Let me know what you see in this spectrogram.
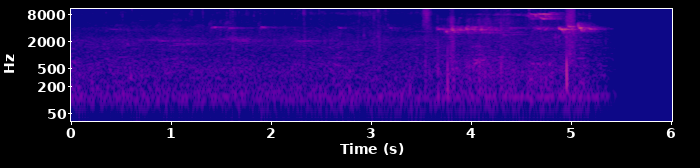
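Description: Small birds chirping faintly in a forest in short high calls, busier in the second half, with a few sharp clicks among them. The sound cuts off abruptly about five and a half seconds in.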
